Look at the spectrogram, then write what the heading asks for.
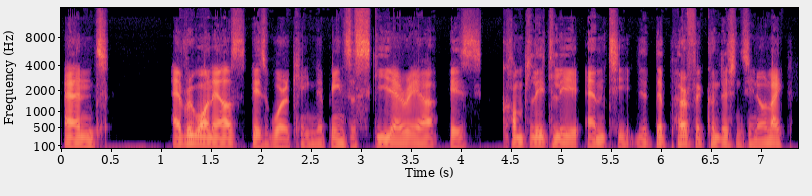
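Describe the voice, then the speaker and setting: A man's voice: on the low side, normal speed, dry recording, studio quality. A man in his twenties with a German accent, chatting casually as an interview guest over a video call, with lots of fillers and restarts. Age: 20s. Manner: relaxed, many fillers and restarts. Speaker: guest entrepreneur. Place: indoor room.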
